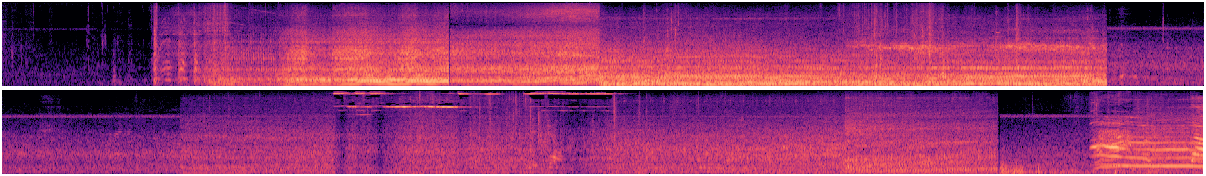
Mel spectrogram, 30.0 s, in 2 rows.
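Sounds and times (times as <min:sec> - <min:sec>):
car engine starting and revving: 0:01.9 - 0:13.8.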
